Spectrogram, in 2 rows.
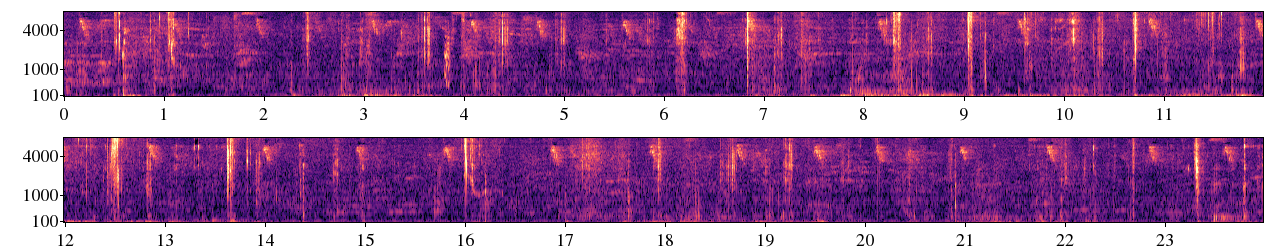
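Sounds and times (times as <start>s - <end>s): chewing bread: 0.0s - 23.9s
wet mouth clicks and smacks: 0.5s - 1.3s.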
